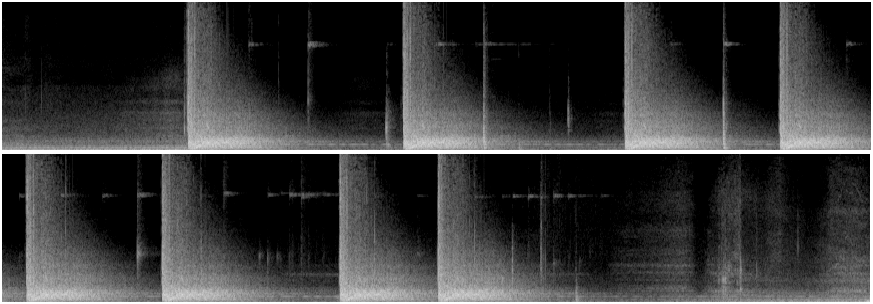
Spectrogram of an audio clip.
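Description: Glock pistol rounds striking steel targets at a shooting range: seven loud, sharp metallic clangs, each ringing briefly, fired at a fairly steady pace about one to one and a half seconds apart, with no talking between them.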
